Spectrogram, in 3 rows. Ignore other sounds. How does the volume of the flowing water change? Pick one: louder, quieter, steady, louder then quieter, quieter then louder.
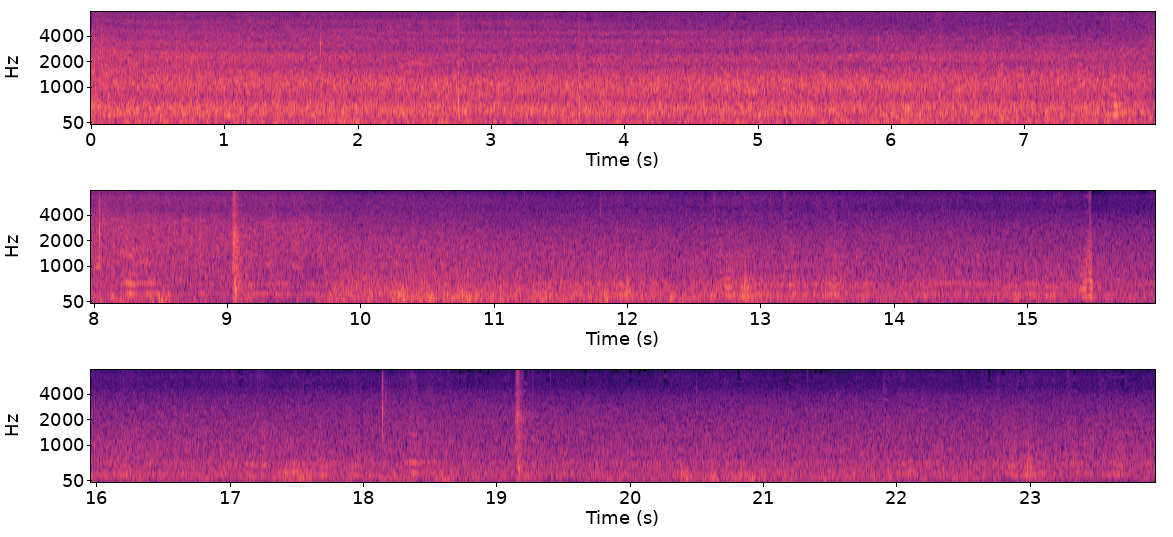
quieter.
